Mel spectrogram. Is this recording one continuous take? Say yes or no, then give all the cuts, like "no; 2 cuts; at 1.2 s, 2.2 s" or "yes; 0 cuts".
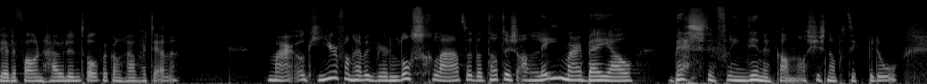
yes; 0 cuts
